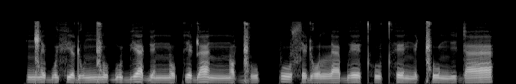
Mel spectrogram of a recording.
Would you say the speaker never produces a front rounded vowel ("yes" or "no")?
yes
